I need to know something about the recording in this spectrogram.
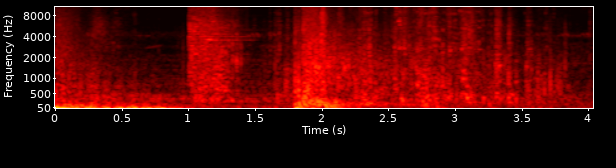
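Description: Heavy bodies thud onto a stone floor.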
